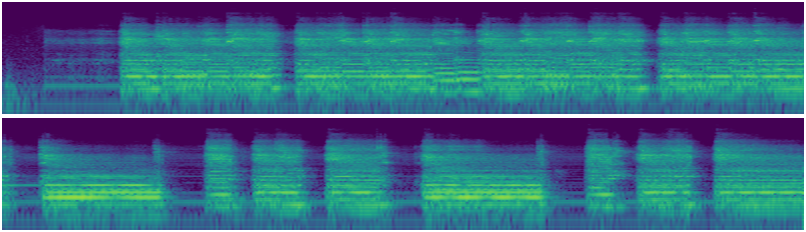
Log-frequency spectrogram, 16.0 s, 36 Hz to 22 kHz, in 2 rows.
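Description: Distorted electric guitar played through an amp head into two speaker cabinets, the Harley Benton 2x12 cab on the right channel and the Mesa Recto 1x12 cab on the left. Held chords start about a second in, then give way to short choppy chord stabs with brief gaps from about ten seconds in.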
